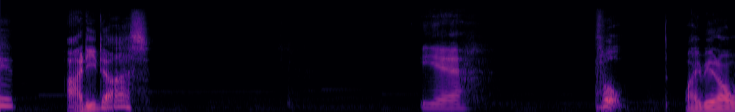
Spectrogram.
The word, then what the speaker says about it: Adidas: Adidas?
